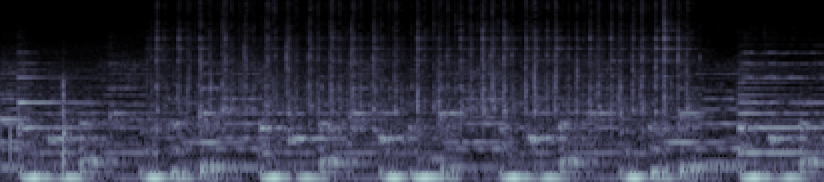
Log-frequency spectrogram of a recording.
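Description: Light background music with a steady pulsing bass. From about a second and a half in until near the end, a wire whisk clicks rapidly against the side of a bowl, whipping dalgona coffee.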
